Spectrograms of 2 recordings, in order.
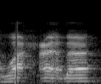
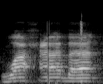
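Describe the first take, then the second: The two takes are said the same way.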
